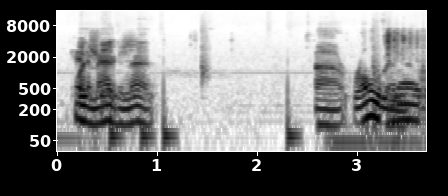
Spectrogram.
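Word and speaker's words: Rollman: time with my last name and it's too syllables can't imagine that uh rman r o l l m a n r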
